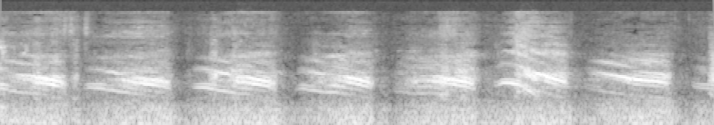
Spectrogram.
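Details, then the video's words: Female jungle babbler giving harsh, nasal, downward-slurred calls, about two each second in an even series, over a low rumbling background. "Jungle babbler sound effect | babbler bird Sound Grey | female babbler ki video"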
